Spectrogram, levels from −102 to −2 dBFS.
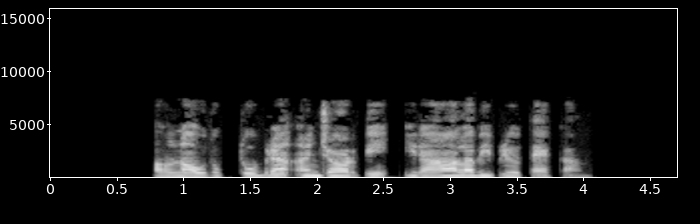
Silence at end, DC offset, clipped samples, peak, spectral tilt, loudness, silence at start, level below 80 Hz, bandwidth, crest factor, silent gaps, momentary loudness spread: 0.75 s; under 0.1%; under 0.1%; -4 dBFS; -5.5 dB/octave; -21 LUFS; 0.8 s; -56 dBFS; 7.6 kHz; 18 dB; 1.35-1.41 s, 3.76-3.81 s; 10 LU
